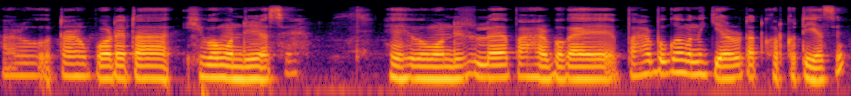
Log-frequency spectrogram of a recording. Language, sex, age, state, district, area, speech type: Assamese, male, 30-45, Assam, Dhemaji, rural, spontaneous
